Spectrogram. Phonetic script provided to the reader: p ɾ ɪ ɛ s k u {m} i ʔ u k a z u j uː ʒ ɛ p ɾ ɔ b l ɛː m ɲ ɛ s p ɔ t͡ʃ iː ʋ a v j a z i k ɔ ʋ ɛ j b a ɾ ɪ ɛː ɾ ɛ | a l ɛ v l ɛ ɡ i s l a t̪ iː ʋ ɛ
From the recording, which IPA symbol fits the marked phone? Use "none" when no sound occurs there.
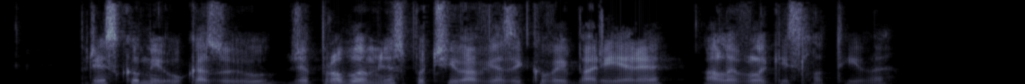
m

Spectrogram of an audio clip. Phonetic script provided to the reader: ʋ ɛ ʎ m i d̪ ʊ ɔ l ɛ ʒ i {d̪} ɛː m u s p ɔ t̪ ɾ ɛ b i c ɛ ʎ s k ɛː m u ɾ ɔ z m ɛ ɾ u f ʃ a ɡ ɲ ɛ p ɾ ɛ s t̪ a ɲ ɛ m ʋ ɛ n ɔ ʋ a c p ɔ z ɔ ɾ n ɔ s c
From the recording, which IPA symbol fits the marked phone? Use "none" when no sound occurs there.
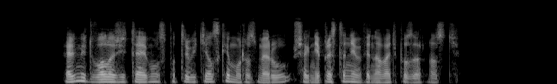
t̪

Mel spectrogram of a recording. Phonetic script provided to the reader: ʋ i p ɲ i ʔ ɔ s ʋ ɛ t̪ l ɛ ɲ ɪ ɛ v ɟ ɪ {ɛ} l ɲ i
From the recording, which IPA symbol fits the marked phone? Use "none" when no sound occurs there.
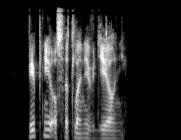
ɛ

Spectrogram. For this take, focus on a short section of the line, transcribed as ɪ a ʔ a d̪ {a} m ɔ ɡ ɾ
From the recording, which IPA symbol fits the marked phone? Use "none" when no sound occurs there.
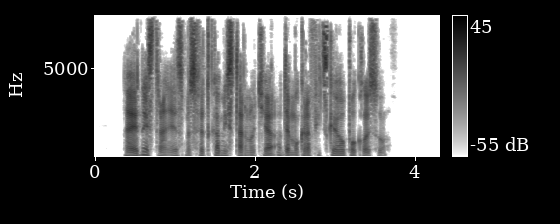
ɛ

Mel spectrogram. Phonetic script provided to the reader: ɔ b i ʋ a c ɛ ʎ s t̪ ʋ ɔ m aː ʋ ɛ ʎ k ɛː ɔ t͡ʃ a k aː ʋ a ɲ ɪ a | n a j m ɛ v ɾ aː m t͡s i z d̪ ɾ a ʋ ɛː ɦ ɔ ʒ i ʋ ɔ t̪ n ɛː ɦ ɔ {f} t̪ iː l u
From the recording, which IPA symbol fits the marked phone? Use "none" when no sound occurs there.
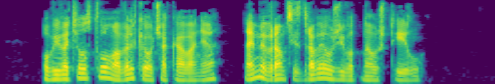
ʃ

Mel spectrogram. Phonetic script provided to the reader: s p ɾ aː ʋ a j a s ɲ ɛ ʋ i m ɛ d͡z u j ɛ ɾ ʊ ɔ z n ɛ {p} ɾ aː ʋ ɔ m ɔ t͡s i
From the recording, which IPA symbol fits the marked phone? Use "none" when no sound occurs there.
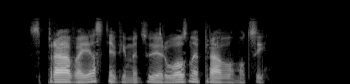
p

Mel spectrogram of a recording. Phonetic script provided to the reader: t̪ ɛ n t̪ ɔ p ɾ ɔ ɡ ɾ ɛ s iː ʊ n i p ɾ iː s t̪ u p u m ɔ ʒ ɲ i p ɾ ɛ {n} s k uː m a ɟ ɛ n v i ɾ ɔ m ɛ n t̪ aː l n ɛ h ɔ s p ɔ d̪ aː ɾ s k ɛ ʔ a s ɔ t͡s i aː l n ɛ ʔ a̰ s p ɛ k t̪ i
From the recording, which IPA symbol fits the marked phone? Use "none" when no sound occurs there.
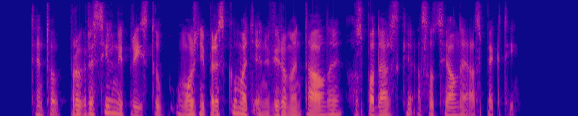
none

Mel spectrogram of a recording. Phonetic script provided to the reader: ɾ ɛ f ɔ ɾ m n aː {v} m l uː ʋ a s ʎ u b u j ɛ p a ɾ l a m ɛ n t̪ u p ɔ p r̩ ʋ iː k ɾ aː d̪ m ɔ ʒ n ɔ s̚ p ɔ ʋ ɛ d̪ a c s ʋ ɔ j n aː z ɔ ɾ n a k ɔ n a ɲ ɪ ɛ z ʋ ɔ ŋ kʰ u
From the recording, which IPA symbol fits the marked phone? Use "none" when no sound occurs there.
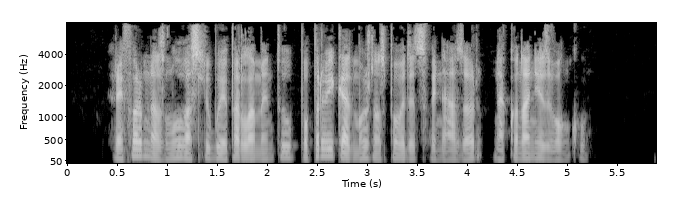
z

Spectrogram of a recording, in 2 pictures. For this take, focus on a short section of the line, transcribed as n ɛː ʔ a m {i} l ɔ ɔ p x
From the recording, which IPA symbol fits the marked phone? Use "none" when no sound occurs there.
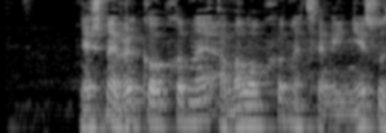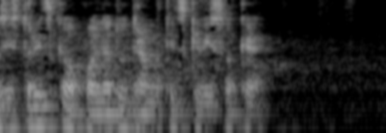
a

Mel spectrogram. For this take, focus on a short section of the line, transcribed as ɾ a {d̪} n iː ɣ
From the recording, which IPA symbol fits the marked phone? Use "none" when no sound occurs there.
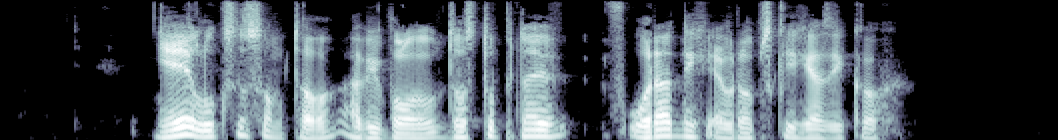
d̪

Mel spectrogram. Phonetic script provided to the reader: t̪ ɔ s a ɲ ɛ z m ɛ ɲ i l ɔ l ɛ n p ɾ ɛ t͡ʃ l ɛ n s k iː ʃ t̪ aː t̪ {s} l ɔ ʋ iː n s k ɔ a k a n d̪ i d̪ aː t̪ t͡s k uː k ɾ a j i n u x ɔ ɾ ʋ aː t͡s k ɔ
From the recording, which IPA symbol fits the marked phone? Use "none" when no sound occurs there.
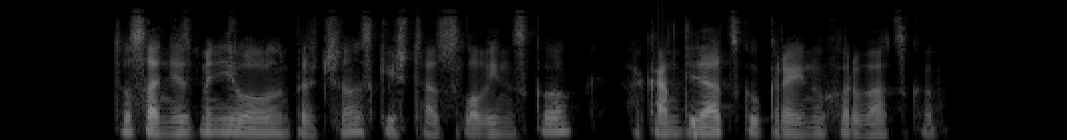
s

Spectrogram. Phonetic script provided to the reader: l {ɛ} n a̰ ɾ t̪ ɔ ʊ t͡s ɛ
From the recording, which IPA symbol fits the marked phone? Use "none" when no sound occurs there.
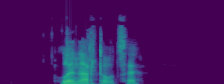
ɛ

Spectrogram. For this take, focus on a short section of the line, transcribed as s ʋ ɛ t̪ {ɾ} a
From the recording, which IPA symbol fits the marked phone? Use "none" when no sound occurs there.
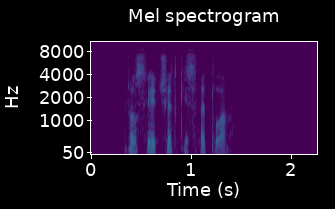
l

